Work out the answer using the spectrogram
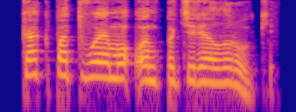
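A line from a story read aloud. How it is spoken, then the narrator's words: Innocent question. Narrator (Russian): спросила Фелисин невинным тоном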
